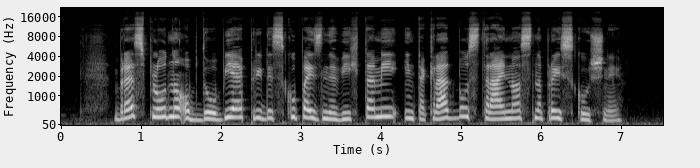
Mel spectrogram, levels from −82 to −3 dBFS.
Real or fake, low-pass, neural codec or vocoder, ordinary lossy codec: real; 19.8 kHz; none; none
